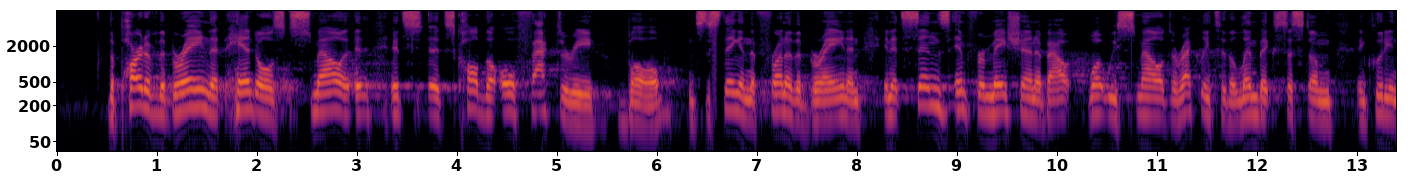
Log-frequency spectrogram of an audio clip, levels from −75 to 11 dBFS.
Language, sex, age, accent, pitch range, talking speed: English, male, 30-49, American, 125-165 Hz, 175 wpm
